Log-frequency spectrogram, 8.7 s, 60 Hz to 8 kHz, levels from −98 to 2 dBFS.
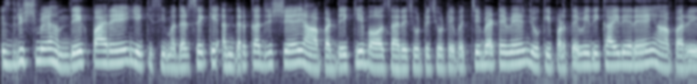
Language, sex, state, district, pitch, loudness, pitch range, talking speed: Hindi, female, Uttarakhand, Tehri Garhwal, 190 Hz, -18 LUFS, 165-205 Hz, 255 wpm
